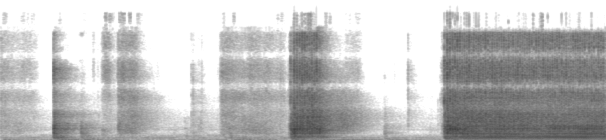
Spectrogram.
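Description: Bursts of a pneumatic impact wrench hammering at a bolt on a Mack Cruise Liner truck, short rattling blasts followed by a longer sustained run, loud and close.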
